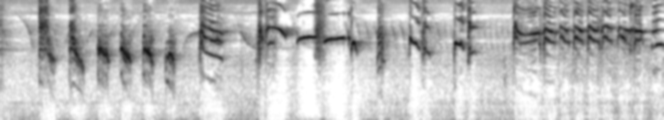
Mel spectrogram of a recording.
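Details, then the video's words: Oriental magpie-robin song with kapas tembak fill-ins, opening with a steady series of down-slurred chips about three per second, then ringing whistles and a closing rapid twittering trill. "SUARA BURUNG KACER, FULL ISIAN KAPASTEMBAK"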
